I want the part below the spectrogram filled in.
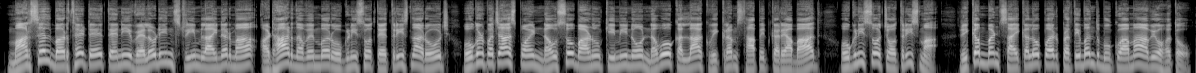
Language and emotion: Gujarati, neutral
